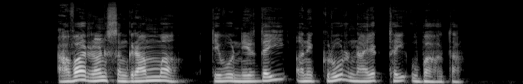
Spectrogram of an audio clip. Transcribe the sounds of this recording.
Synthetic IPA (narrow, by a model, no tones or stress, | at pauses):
aʋaɾəɳsə̃ŋɡɾamːã | t̪eʋonɪɾd̪əjənekɾuɾnajək̚t̪ʰəiʔubʱaɦət̪a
